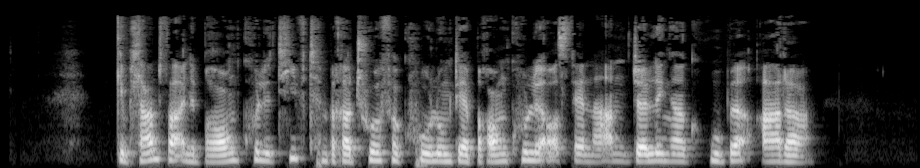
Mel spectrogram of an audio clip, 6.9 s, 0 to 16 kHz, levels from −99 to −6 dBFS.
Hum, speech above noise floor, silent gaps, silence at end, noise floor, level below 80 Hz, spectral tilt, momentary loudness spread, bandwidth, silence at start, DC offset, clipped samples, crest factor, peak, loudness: none; 60 dB; none; 0.8 s; -81 dBFS; -62 dBFS; -5.5 dB/octave; 8 LU; 11.5 kHz; 0.9 s; under 0.1%; under 0.1%; 20 dB; -2 dBFS; -22 LUFS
